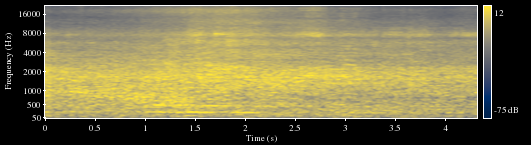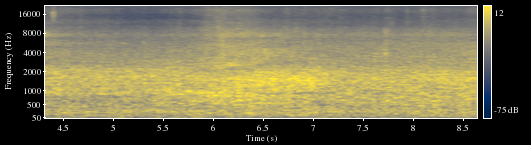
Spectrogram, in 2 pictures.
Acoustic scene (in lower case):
street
